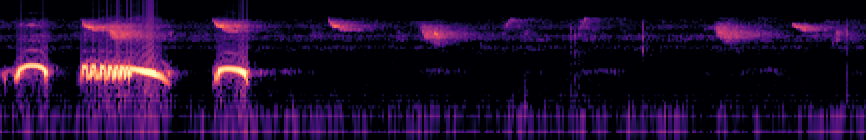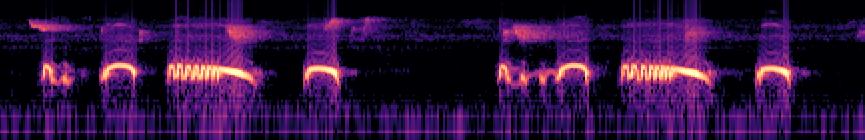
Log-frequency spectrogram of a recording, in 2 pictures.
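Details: Spotted dove used as a decoy to lure wild birds, giving low, mellow coo phrases: a rolling purr followed by arched hoots, in three bursts. Faint high chirping insects sound behind.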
